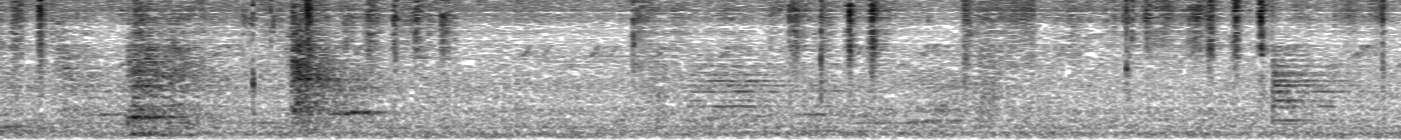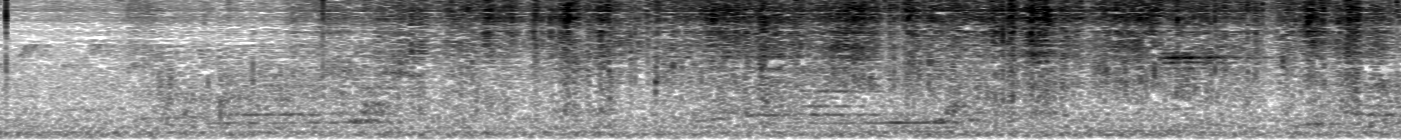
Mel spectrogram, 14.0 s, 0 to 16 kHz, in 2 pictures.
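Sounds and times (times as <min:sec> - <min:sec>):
charcoal crumbling: 0:08.2 - 0:14.0.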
